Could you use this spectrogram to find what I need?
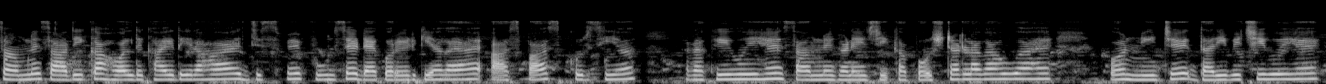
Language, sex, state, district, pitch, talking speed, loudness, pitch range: Hindi, female, Chhattisgarh, Rajnandgaon, 230 Hz, 160 wpm, -17 LUFS, 215-245 Hz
